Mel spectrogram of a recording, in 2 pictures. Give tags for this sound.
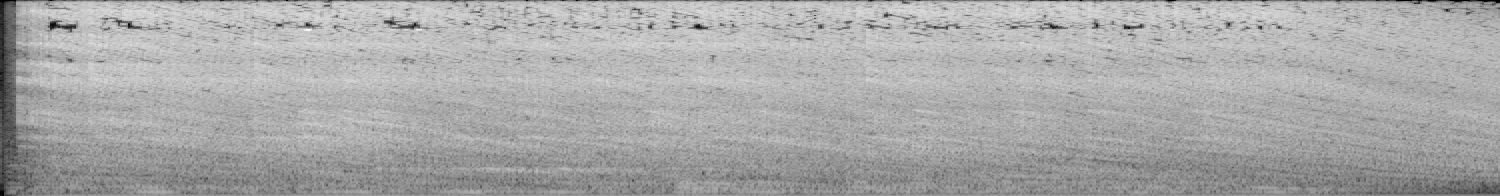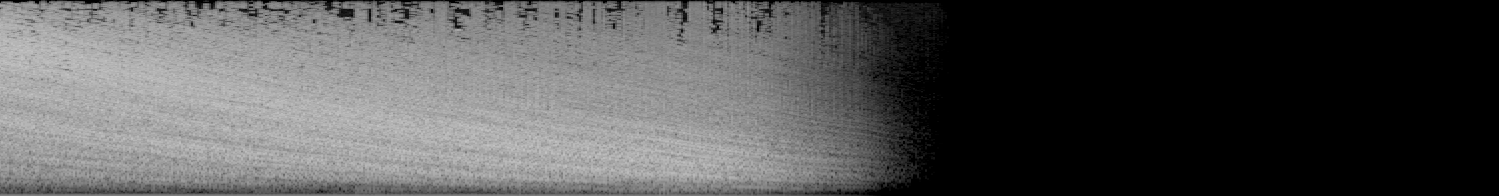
hits; efectos; effects; sonido

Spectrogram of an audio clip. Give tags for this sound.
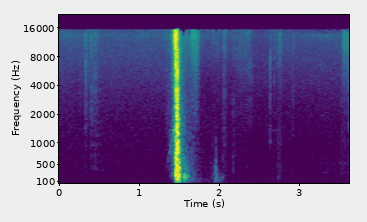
slam; smack; punch; slap; thud

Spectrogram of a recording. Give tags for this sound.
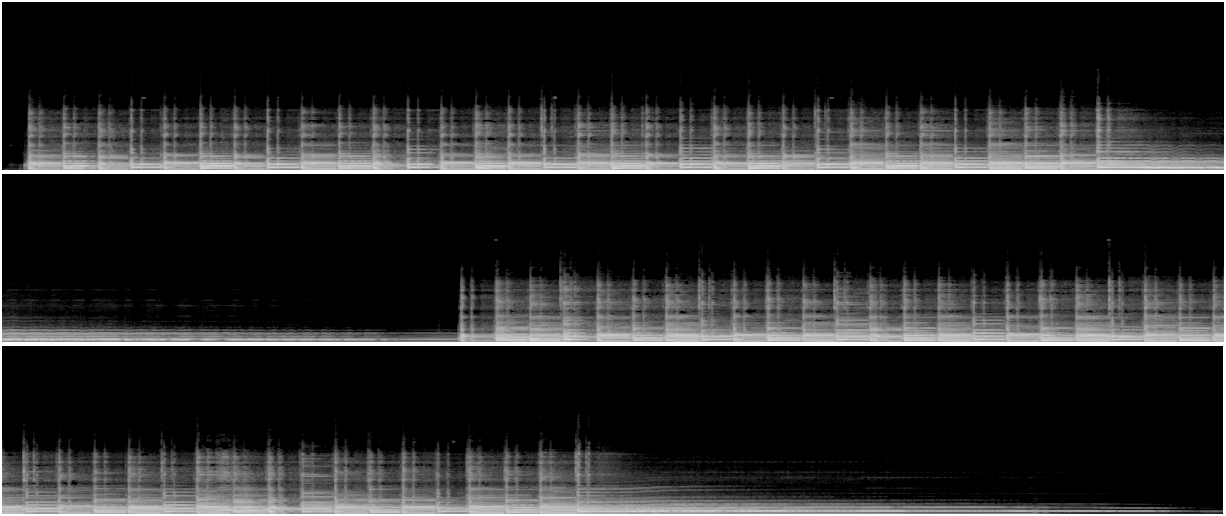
background; clean; country; cowboy; electric; Filteron; Floyd; guitar; Harmonics; noise; reverb; rockabilly; Rose; spaghetti; western

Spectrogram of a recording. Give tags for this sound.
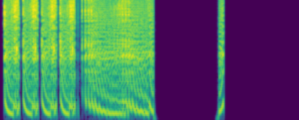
k; love; e; fuzzy; t; processed; o; deathcore; l; glitchbreak; y; pink; h

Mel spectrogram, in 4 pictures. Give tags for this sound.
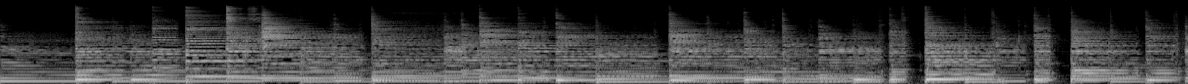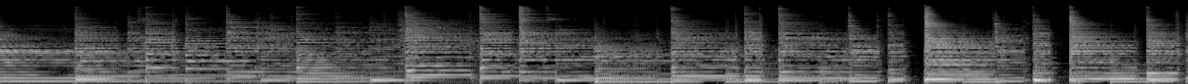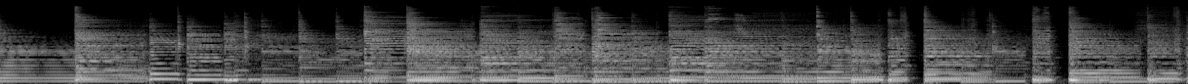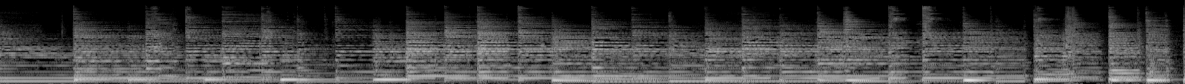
acoustic; fraendi; groovy; guitar; lalli

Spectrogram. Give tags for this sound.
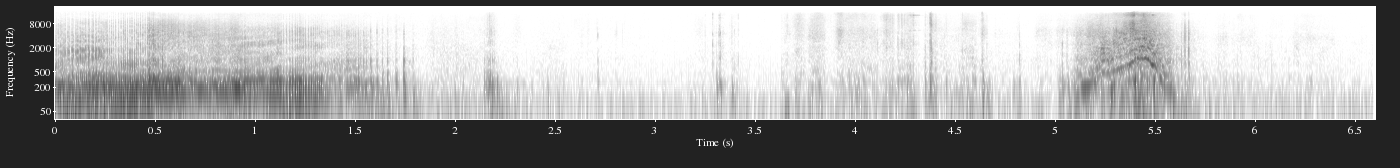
bag; zipping

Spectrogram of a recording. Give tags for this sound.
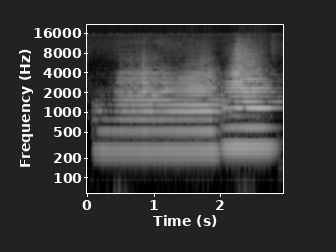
brass; c4; d4; french-horn; horn; mute; muted; tone

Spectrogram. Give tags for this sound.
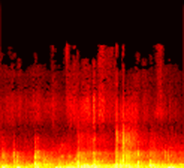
boom; destroy; bang; fireworks; explosion; wide; firework; long; ambient; fire-works

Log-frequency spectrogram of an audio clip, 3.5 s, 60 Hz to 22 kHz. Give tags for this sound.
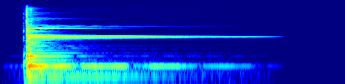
FX; Long; hz; freq; Harm; Harmonic; Pizz; Nodes; Decay; Snickerdoodle; 440; Pizzicato; A; Piano; Upright; Sample

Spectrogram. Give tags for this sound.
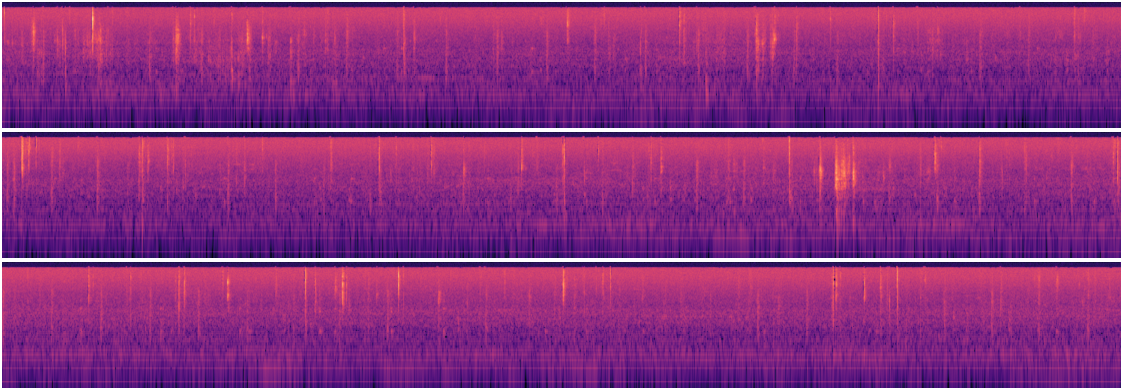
water; splash; melt; pling; drip; stone; ping; field-recording; drop; snow

